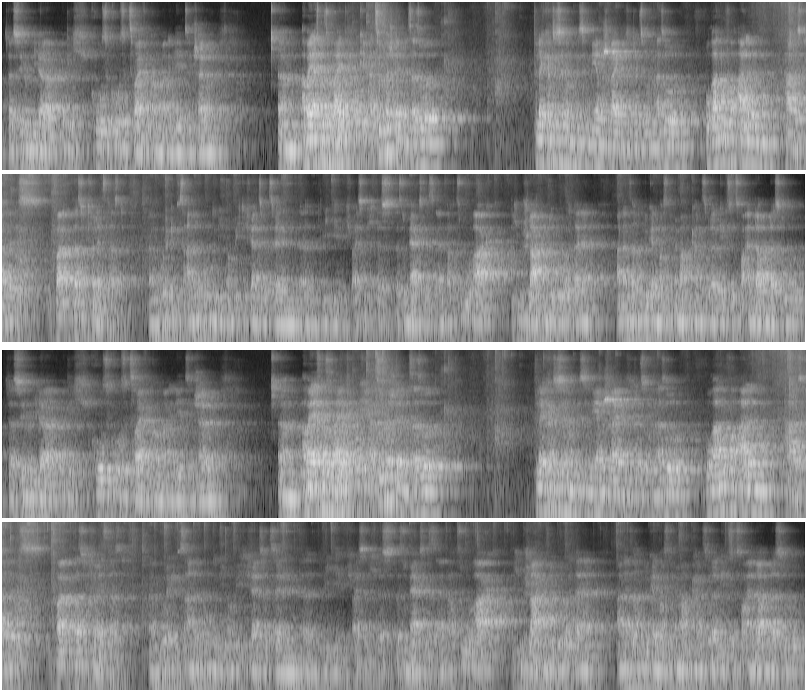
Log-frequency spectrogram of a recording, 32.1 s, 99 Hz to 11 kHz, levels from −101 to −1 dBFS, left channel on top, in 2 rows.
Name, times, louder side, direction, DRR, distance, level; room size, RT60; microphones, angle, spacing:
voice 1, 0.1-4.7 5.5-8.6 10.6-13.6 14.1-15.2 15.6-18.5 19.0-25.9 26.3-27.8 28.4-32.0, left 1 dB, 90° left, -4 dB, 0.6 m, -27 dB
sound 1, 6.2-19.9, right 1 dB, 15° right, 0.4 m, -43 dB
sound 2, 14.2-31.2, right 3 dB, 80° right, 0.6 m, -45 dB
3.1 x 2.1 x 3.2 m, 2.4 s
head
